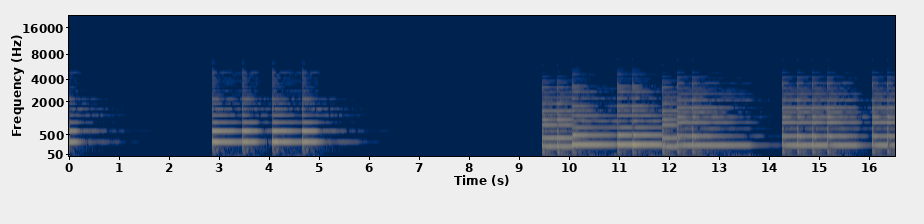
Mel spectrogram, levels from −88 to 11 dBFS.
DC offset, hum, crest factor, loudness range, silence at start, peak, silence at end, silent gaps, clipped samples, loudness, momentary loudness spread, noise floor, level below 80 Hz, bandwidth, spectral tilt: under 0.1%; none; 16 dB; 7 LU; 0 s; -26 dBFS; 0 s; 1.98-2.85 s, 6.78-9.45 s; under 0.1%; -40 LUFS; 11 LU; under -90 dBFS; -74 dBFS; 6.8 kHz; -7.5 dB/octave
